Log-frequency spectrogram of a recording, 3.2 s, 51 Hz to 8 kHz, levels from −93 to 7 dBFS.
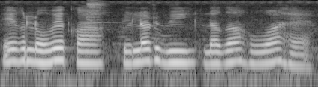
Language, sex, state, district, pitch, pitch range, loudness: Hindi, female, Uttar Pradesh, Saharanpur, 210 Hz, 205-225 Hz, -15 LUFS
